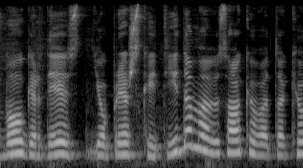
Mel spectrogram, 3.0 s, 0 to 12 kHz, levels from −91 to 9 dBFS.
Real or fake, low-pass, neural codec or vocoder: real; 10.8 kHz; none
